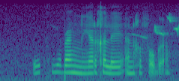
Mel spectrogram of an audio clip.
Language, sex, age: Afrikaans, female, 19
